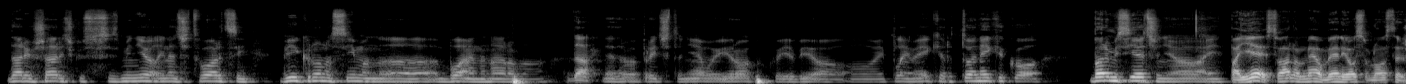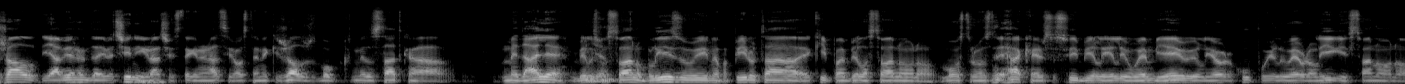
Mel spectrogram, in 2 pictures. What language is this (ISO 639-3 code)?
hrv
